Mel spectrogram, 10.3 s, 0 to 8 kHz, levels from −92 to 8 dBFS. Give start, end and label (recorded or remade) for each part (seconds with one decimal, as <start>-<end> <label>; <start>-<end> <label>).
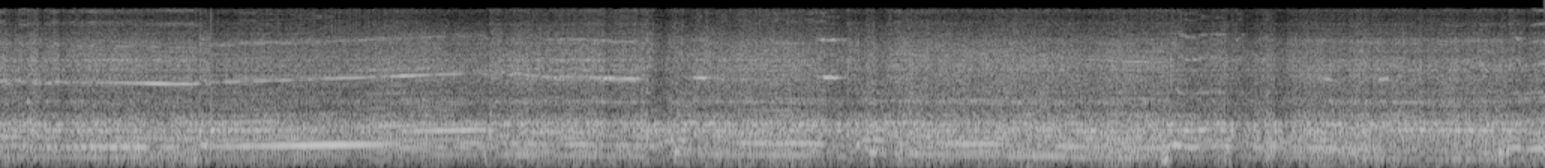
0.0-4.4 recorded; 4.4-7.4 remade; 7.4-8.1 recorded; 8.1-9.6 remade; 9.6-10.3 recorded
